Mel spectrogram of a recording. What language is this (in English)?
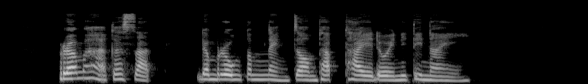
Thai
